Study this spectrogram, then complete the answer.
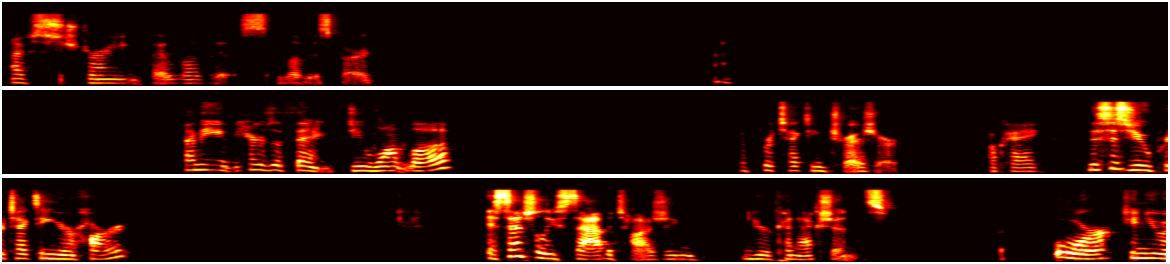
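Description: A middle-aged woman speaks calmly and closely into a microphone, with pauses.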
